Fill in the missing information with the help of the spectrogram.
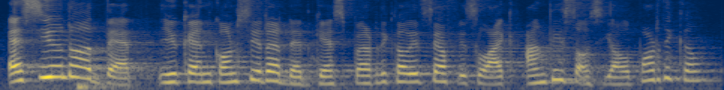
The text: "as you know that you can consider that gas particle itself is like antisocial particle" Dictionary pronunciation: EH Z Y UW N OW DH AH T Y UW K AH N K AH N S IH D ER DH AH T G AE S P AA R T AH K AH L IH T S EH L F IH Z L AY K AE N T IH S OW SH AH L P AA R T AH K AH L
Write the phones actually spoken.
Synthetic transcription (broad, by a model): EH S Y UW N OW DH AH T Y UW K AH N K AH N S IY D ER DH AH T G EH S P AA R T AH K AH L IH T S EH L F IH S L AY K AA N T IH S OW S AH L P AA R T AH K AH L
